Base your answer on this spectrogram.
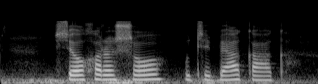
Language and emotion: Russian, neutral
